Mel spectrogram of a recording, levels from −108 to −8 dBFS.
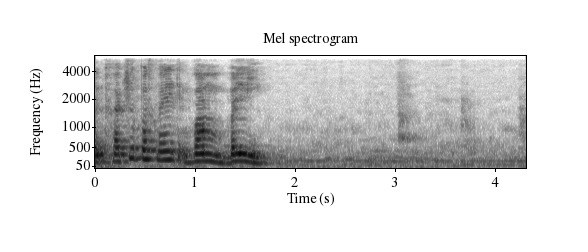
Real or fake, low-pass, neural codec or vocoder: fake; 5.4 kHz; codec, 16 kHz, 16 kbps, FreqCodec, smaller model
